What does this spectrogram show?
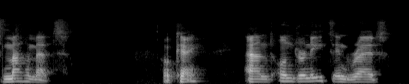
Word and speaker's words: Mahomet: So Mahomet is how it was pronounced, even if they say, well, maybe it's not a T, maybe it's a D.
